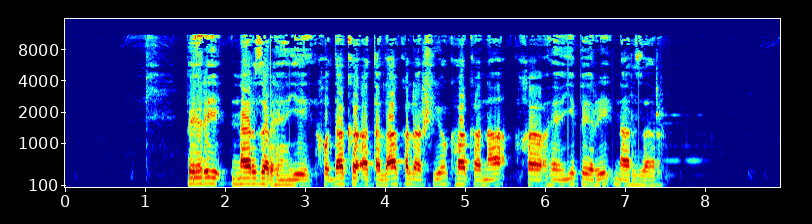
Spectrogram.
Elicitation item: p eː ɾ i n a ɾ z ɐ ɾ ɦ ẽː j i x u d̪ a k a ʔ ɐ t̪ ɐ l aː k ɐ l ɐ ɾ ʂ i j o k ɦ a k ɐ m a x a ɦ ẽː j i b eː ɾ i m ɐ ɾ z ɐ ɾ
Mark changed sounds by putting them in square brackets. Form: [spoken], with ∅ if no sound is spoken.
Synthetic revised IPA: p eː ɾ i n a ɾ z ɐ ɾ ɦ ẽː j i x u d̪ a k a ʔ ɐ t̪ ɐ l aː k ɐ l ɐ ɾ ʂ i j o k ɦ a k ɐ [n] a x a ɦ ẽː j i [p] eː ɾ i [n] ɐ ɾ z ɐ ɾ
